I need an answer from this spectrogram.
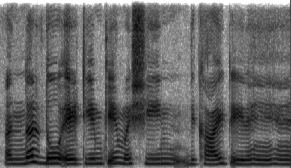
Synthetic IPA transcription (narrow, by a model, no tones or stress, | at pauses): ɐ̃nd̪əɾd̪oːeːʈiɛmkemɐʃiːnd̪ɪkʰaːid̪eːɾɐɦeɦɛ̃ː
